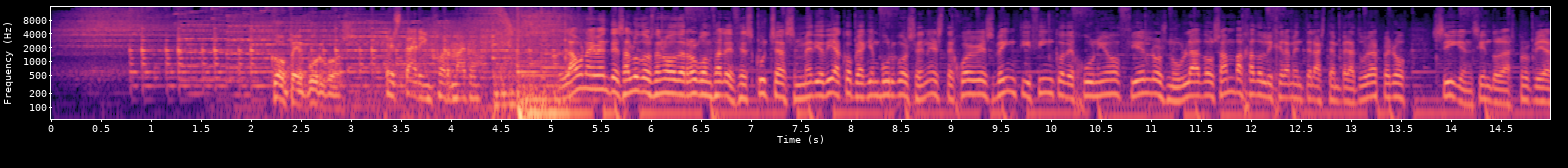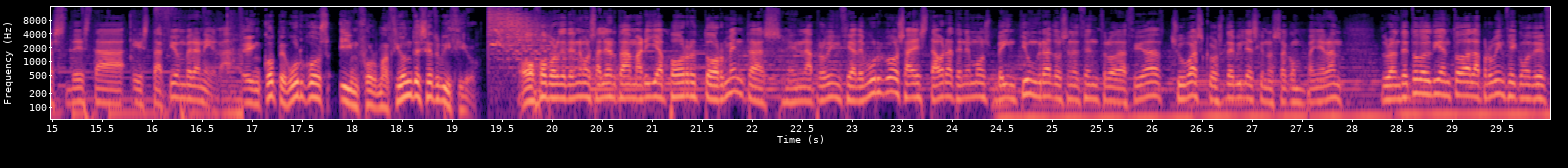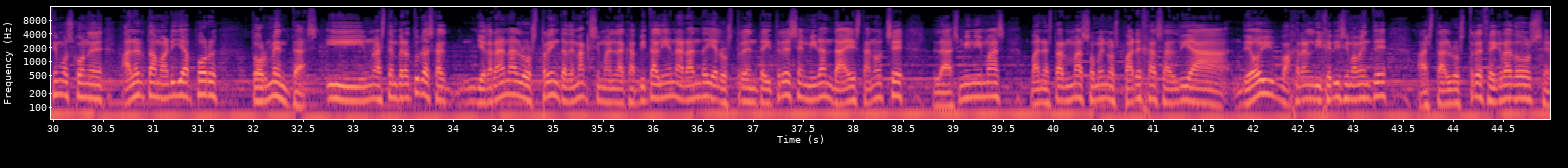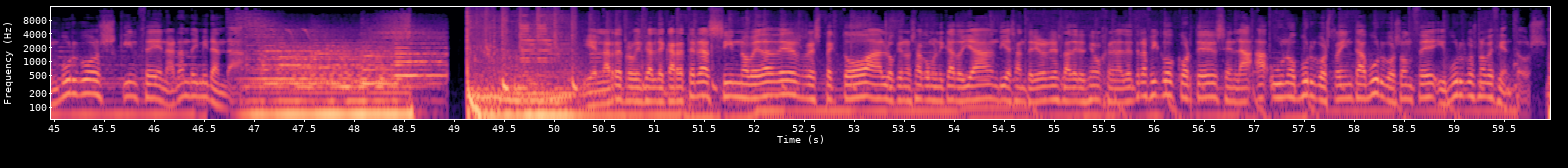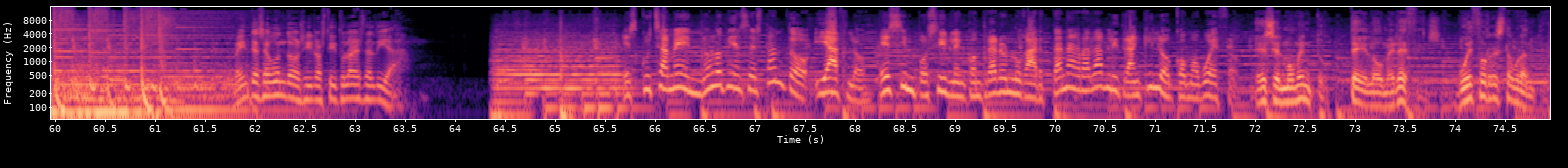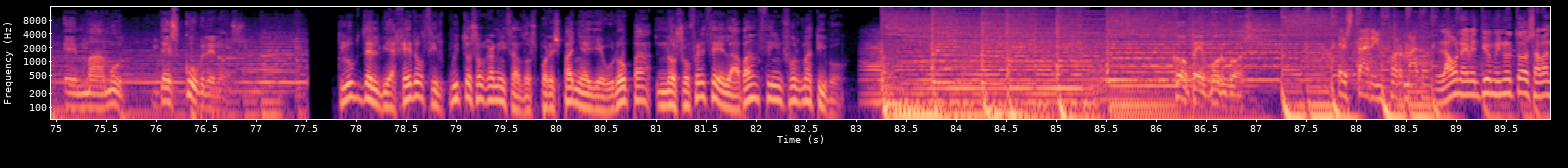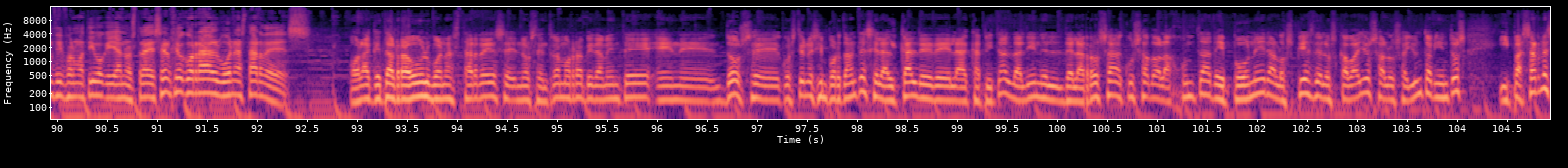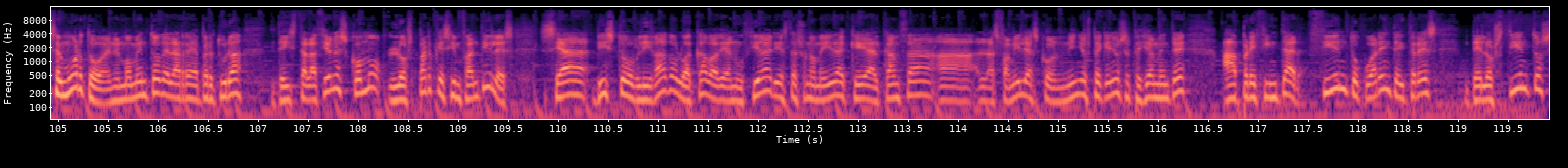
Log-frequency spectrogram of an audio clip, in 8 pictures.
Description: Te avanzamos las principales noticias del día y escuchamos el tercer reportaje sobre las fiestas de Burgos, centrado en esta ocasión en el espectáculo de los títeres.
